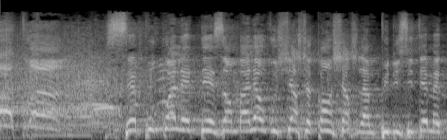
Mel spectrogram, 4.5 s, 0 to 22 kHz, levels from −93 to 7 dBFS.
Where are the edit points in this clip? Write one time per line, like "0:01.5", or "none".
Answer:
0:00.9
